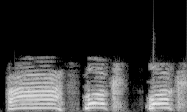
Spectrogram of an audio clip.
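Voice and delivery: put-on high, eager child's squeal; excited little girl. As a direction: point at the TV, thrilled. Small child sees dad on TV.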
